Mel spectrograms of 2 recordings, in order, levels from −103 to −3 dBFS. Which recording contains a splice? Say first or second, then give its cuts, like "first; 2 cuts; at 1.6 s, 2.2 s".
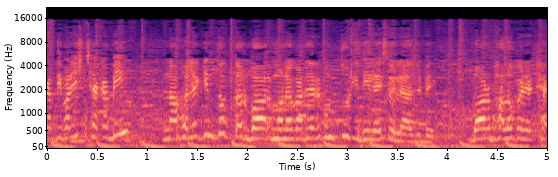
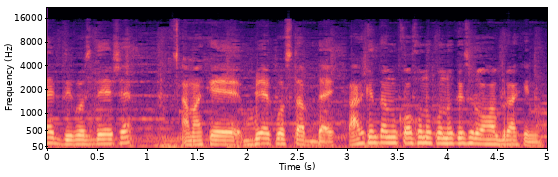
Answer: second; 1 cut; at 2.9 s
